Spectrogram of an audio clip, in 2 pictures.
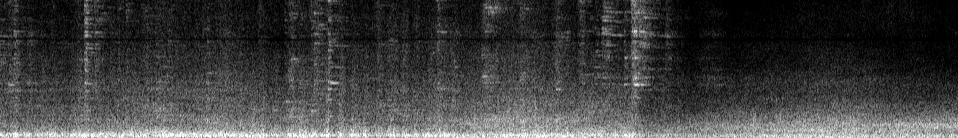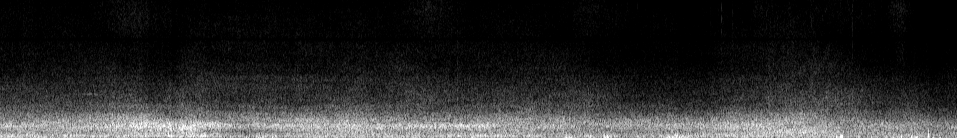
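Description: Union Pacific freight train's cars rolling past, wheels clicking over the rail joints with sharp, repeated squeals; about a third of the way in the squeals stop as the last cars go by. After that a steady road-traffic rush remains.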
